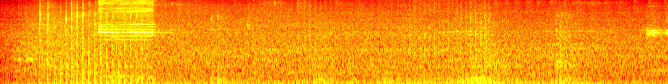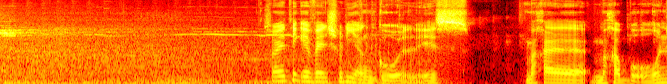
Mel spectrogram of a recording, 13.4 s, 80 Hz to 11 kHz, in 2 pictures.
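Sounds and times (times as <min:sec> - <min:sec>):
cars rumbling past on busy highway: 0:00.0 - 0:11.8
speech: 0:09.4 - 0:13.3.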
